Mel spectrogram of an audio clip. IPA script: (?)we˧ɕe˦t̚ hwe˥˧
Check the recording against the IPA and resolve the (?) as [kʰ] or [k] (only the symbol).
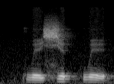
k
